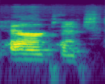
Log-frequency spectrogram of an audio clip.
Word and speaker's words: Heritage: Okay, so last weekend was the RBC Heritage Tournament.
